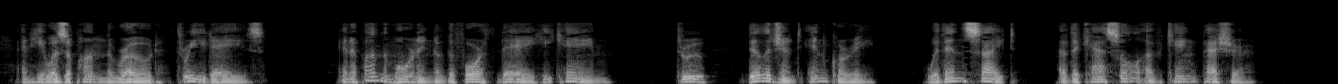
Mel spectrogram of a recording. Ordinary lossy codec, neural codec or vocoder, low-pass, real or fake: MP3, 32 kbps; vocoder, 24 kHz, 100 mel bands, Vocos; 7.2 kHz; fake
